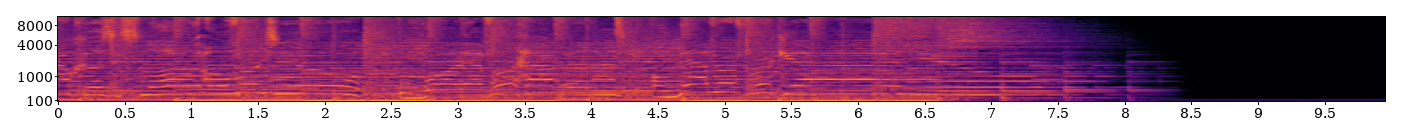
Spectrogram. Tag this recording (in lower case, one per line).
music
